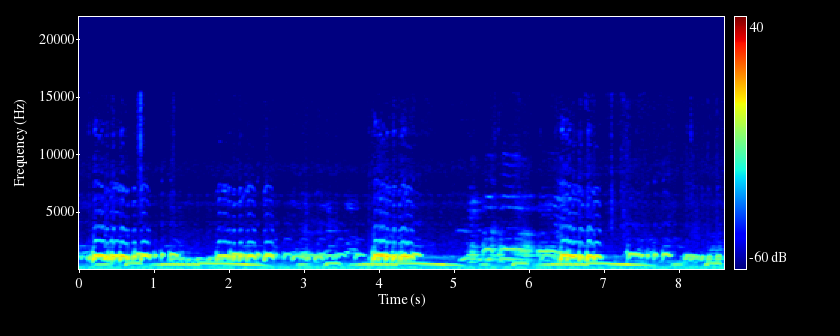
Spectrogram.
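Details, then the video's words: Zebra dove of local stock singing, played to coax reluctant or moulting doves into song. Stuttering coos run into a long gliding low note, over and over, beneath brighter repeated hooting notes from other doves. "Perkutut lokal gacor Masteran Perkutut Suara Kristal"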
